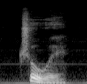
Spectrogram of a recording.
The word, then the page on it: affectueux: /a.fɛk.tɥø/; France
